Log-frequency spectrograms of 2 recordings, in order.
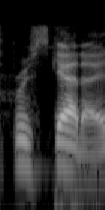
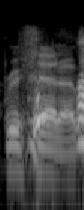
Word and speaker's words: bruschetta: So I'm the college kid who went on, did the one semester study in Rome, and it's like, actually, it's bruschetta. It's not bruschetta. I've been pronouncing it wrong.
